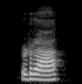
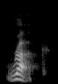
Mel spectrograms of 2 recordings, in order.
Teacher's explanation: Do you notice how air in the final K sound is not expelled? This is true for all final consonants in Thai words. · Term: unreleased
